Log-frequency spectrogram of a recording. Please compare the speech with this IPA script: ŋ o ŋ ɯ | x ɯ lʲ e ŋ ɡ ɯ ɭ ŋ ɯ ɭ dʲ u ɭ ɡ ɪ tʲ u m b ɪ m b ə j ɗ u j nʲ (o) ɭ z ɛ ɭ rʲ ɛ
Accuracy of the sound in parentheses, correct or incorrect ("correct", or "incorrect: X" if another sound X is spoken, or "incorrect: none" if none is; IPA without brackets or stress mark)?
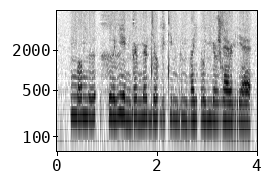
incorrect: ɵ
